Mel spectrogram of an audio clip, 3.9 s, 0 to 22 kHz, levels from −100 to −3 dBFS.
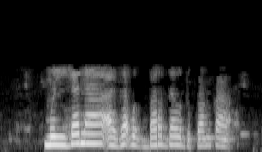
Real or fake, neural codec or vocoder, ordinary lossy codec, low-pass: real; none; MP3, 16 kbps; 3.6 kHz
